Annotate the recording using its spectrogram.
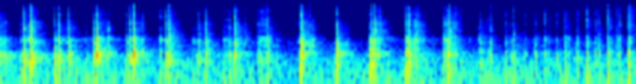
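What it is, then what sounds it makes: Cardboard soap box. Fingertips rapidly tap and scratch a small, hollow, green Irish Spring bar soap box made of thin printed cardboard, held in one hand. Quick, irregular, dry papery taps with a hollow midrange knock come about four per second and die away almost instantly, mixed with soft scratching.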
